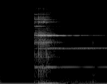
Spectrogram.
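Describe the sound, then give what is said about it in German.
Drinking glasses clink together in a toast, one bright strike whose clear, high ringing tones linger and fade slowly after a moment of quiet. “Und wir probieren einfach mal. Ich sag ja. mal Cheers, Prost.”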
